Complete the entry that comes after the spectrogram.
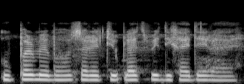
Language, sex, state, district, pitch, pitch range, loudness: Hindi, female, Arunachal Pradesh, Papum Pare, 210 Hz, 205-215 Hz, -14 LUFS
